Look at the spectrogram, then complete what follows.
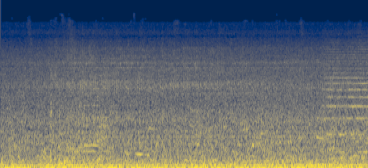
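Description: City street traffic: a steady rumble of passing vehicles, with a short pitched tone sounding near the end.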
